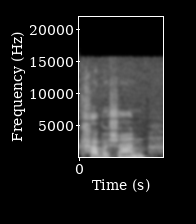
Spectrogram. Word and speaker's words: cabochon: i think it's pronounced cabochon like cap on the side with the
